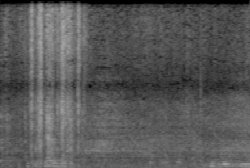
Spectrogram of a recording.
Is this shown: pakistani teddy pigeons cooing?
yes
